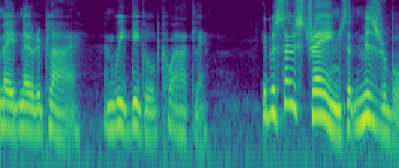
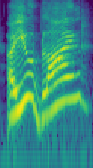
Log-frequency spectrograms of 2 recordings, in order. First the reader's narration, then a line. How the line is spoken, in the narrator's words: she bawled, point-blank into Clara's ear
